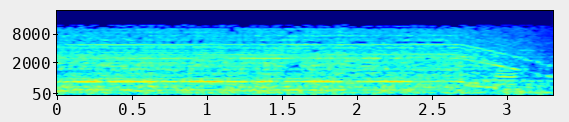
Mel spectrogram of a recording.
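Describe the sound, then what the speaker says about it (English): A Singer 3342 sewing machine runs at high speed while winding a bobbin, giving a loud, steady motor whine with a sustained high tone that holds evenly before starting to wind down at the end. "So now we will step the foot pedal and then wind to the higher speed."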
